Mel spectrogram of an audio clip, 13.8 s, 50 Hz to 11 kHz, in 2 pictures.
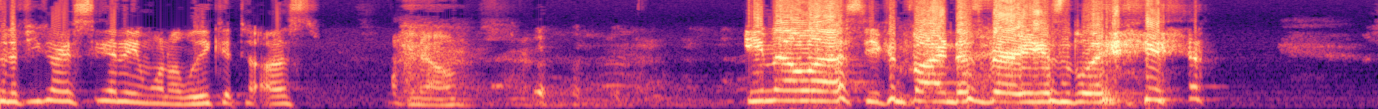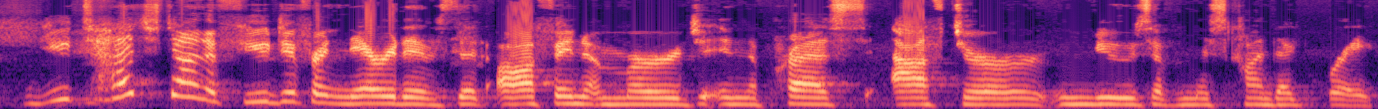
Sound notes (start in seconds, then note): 2.1 laughter; 5.4 chuckles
